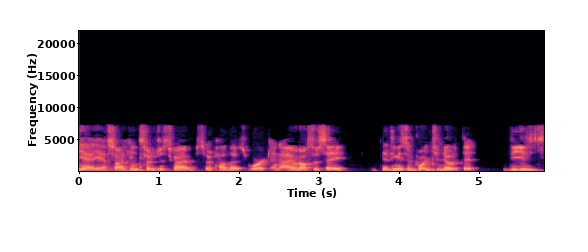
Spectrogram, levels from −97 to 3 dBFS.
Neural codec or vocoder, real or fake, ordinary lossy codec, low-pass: codec, 44.1 kHz, 7.8 kbps, DAC; fake; MP3, 48 kbps; 7.2 kHz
